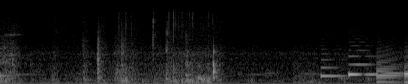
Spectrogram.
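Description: Pure Data software synthesizer with sawtooth oscillators, a filter and a short attack-release envelope, playing a repeating arpeggiator sequence of notes that step in pitch. It is faint at first and comes up clearly about three seconds in as its volume is raised.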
